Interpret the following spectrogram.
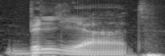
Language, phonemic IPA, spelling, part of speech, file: German, /ˈbɪljart/, Billard, noun, De-Billard.ogg
- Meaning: billiards; usually in a general sense, thus including pool, snooker, etc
